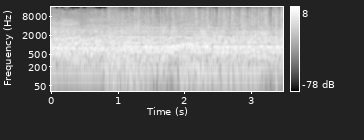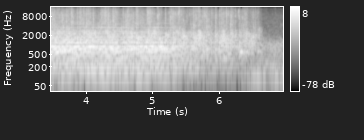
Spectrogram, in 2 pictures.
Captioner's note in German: Lautes Gelächter und Applaus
